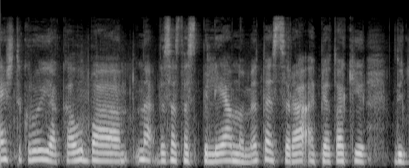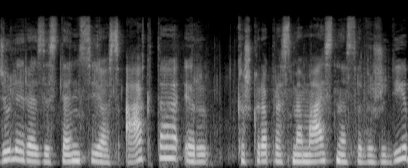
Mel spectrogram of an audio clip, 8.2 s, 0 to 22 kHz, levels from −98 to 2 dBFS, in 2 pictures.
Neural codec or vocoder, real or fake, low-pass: vocoder, 48 kHz, 128 mel bands, Vocos; fake; 14.4 kHz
